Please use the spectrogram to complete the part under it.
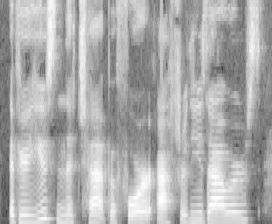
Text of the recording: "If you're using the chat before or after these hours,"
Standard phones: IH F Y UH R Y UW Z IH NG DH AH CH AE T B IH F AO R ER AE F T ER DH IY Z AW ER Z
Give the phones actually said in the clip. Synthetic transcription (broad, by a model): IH F Y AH R Y UW Z IH NG DH AH CH AE T B IH F AO R AE F T ER DH IY Z AW ER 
